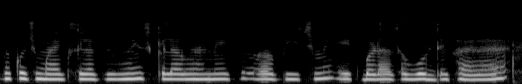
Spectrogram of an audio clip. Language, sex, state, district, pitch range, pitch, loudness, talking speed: Hindi, female, Bihar, Saharsa, 235-250 Hz, 240 Hz, -23 LUFS, 220 wpm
